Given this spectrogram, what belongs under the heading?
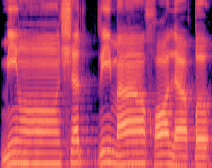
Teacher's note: لق میں آخر میں قاف کو قلقلہ کرنا ہے، یعنی کہ ہلانا ہے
